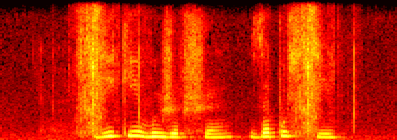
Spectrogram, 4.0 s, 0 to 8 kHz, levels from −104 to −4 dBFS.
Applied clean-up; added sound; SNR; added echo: none; Tearing; 6 dB; none.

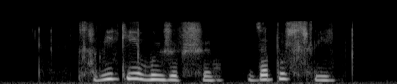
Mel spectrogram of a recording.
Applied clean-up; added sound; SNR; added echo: neural diffusion model UNIVERSE++.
